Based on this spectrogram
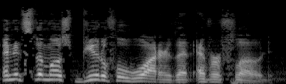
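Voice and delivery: high-pitched delight, easing down toward the end; excited exclamation. A narrator's reading. Warner running toward the brook with Dick, exclaiming. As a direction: exclaim with thirsty rapture. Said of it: "exclaimed Warner".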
